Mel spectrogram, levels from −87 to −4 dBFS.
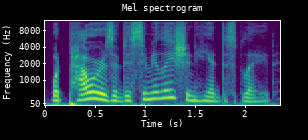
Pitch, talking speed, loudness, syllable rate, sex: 200 Hz, 180 wpm, -16 LUFS, 5.8 syllables/s, female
